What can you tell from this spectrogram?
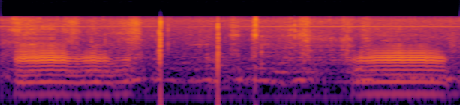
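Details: Sleeping pet dog snoring indoors: two long, rough, harmonic rasping breaths at start and end, with a few sharp clicks between them in a quiet small room.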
